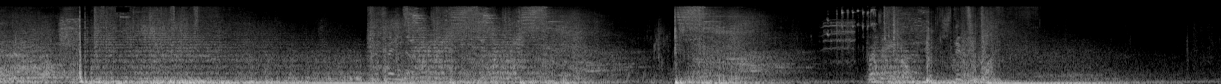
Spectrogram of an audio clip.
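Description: Magic spells crackle and boom loudly.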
